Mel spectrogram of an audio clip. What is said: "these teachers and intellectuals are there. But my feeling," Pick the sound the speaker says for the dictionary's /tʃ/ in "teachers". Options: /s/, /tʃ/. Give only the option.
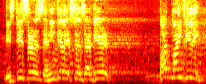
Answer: /s/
